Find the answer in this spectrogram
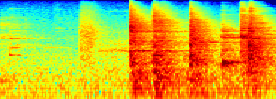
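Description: Loose metal tools and parts clattering and clinking against each other and the bench as they are shifted by hand. A run of sharp knocks with a brief metallic ring starts about a second in.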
